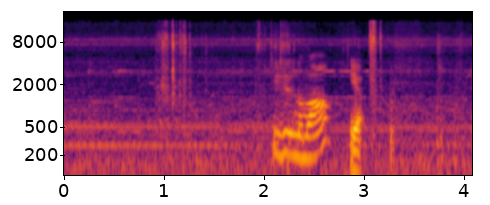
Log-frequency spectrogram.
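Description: Food is set down with soft taps in a foil tray.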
